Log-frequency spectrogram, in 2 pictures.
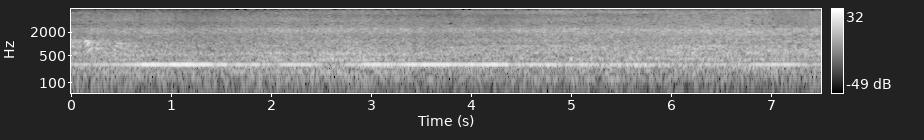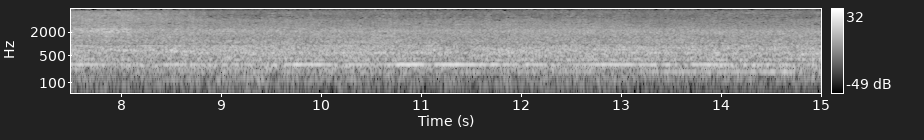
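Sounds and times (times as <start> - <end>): electric train rushing hum: 0.0 - 15.0
low hum: 0.0 - 15.0.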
